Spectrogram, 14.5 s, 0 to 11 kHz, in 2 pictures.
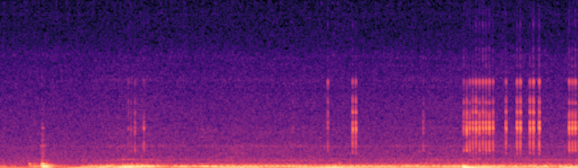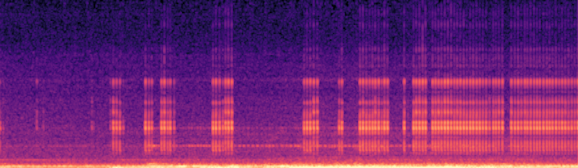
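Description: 2014 Subaru Forester 2.5i's 2.5-litre flat-four engine running under load as the car climbs a steep dirt trail, with a deep rumble that grows louder about two thirds of the way in. Intermittent raspy, higher-pitched noises come and go over the engine from about six seconds in.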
